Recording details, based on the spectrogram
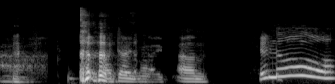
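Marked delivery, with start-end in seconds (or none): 2.6-3.4 put-on high, loud old lady voice. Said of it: "Can you do your best, uh, Miss Claus accent, please?".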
